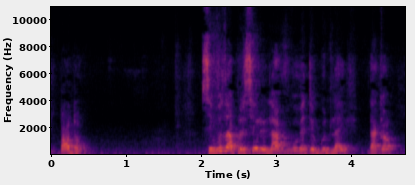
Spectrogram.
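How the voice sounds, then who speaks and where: A woman coach talks through a live stream in a fairly high voice. Her pitch jumps around a lot as she acts out quarrels between partners, and her voice rings in an echoey room. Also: gravelly. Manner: animated, acts out both partners in quick little dialogues. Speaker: relationship coach.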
